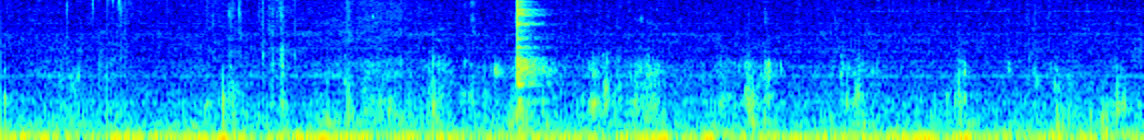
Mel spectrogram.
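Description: Close-miked chewing of a mouthful of noodles: soft, wet mouth clicks, with one sharper click about two and a half seconds in.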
